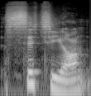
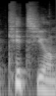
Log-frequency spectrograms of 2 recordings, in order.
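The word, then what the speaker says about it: Kition: name comes from the ancient Greek city of City on uh sorry Kitty on I should say I think you pronounced that which was located on the site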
